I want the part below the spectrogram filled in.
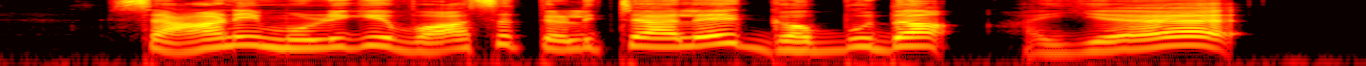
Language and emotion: Tamil, disgusted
